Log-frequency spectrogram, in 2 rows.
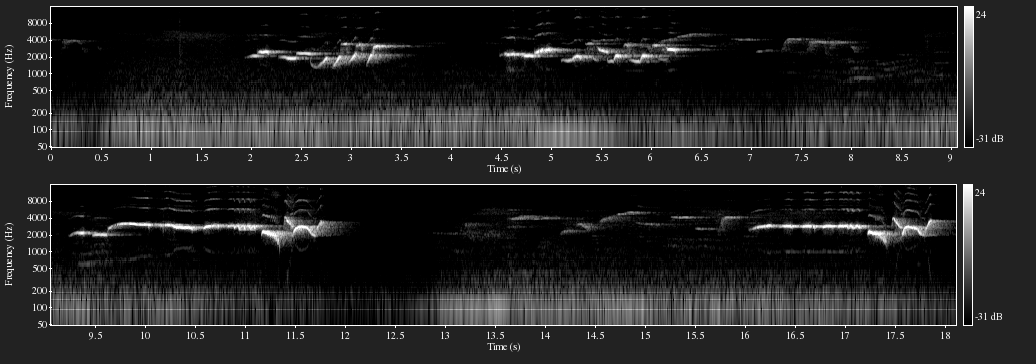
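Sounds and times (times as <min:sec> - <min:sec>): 
shama from Borneo singing whistled phrases: 0:02.0 - 0:07.9, 0:09.2 - 0:12.0, 0:13.8 - 0:18.1.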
